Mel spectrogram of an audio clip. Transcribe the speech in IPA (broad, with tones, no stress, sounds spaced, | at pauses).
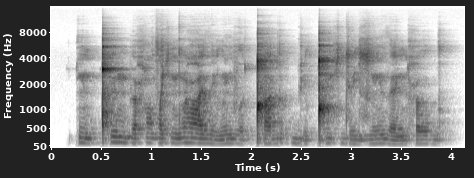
k ĩ˧ b ǃʰ ʉ˦ m b ɵ˧ ħ ĩ˧ zˤ a˧ ç n d õ˦ ʕ ɛ˧ ð i˨ l ĩ˧ v ɤ˨ ǃʰ a˧ ɡ ɵ˦ p b i˨ l ǃʰ i˦ ç d ʉ˨ j ɮ ĩ˨˦ ð ɛ˨˦ ɲ ħ o˦ ɡ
